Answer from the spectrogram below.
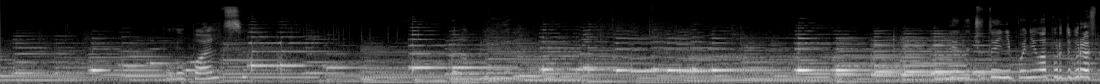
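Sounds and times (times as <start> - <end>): piano accompaniment: 0.0 - 11.0.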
